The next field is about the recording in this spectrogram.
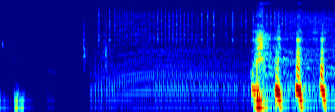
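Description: A string trimmer's small engine buzzes steadily for just over a second, its droning whine fading under a voice that begins talking near the end.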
